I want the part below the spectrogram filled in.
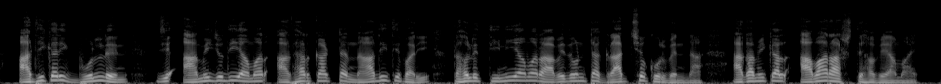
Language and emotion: Bengali, sad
